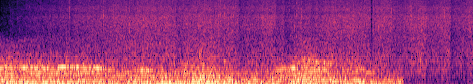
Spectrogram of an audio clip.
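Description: A storm sound effect of heavy rain and gale-force wind roars steadily around a rickety old shed, with low rumbling thunder and gusting swells before the noise thins out near the end.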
